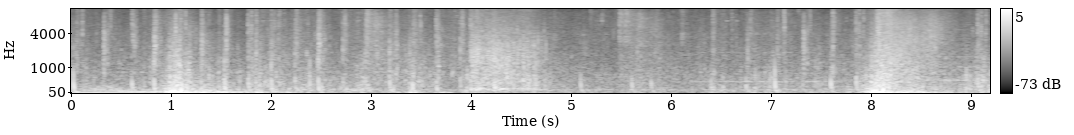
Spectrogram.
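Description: Heavy impacts boom with a crash.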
